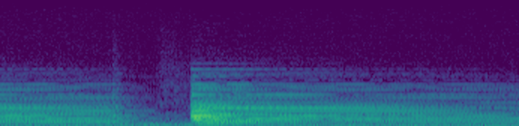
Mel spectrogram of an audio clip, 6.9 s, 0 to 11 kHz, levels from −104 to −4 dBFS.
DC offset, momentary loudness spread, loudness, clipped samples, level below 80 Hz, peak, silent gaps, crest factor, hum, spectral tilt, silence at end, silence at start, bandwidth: under 0.1%; 18 LU; -46 LUFS; under 0.1%; -58 dBFS; -26 dBFS; none; 20 dB; none; -11 dB/octave; 0 s; 0 s; 3.1 kHz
